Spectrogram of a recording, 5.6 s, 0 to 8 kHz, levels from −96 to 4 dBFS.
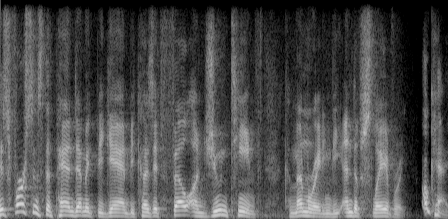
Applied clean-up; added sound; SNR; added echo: none; none; none; none.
